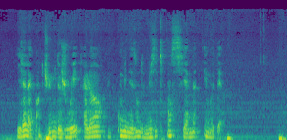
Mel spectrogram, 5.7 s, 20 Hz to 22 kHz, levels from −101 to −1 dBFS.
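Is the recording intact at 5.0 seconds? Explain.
No. Mains buzz runs from 2.93 s, just after "alors une combinaison de", to the end at 5.74 s. Switching spikes from a 60 Hz supply leak in twice per cycle, spraying harmonics into the kilohertz range, heard as a steady raspy buzz about 40 dB below the speech.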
